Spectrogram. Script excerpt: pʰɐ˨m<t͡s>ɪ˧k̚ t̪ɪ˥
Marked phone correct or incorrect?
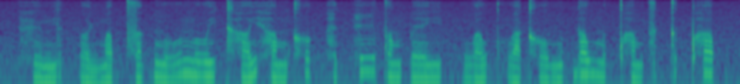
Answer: correct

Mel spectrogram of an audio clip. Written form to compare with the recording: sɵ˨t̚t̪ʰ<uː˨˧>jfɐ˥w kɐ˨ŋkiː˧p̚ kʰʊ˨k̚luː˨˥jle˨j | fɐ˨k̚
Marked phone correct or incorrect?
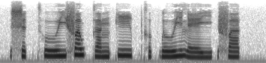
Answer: correct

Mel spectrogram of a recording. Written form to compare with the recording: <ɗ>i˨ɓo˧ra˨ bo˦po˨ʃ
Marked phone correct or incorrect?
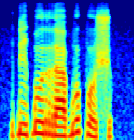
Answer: correct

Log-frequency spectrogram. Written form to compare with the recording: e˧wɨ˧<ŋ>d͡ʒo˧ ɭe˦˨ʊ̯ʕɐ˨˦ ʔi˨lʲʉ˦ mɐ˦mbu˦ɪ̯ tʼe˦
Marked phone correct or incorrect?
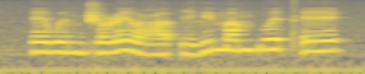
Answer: incorrect: n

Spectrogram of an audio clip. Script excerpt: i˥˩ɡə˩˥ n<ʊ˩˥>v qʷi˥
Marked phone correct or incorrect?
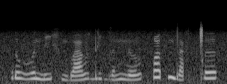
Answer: incorrect: ɵ˩˥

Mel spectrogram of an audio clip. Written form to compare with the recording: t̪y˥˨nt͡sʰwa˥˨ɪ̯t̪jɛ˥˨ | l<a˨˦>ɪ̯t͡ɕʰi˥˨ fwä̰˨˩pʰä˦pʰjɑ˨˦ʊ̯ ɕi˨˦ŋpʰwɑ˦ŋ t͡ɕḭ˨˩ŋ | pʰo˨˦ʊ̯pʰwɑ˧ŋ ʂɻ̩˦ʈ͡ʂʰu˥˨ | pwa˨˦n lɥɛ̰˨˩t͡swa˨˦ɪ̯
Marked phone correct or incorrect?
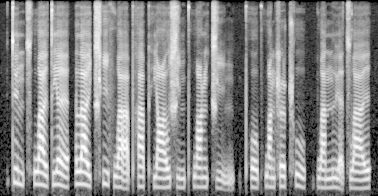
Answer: incorrect: a˥˨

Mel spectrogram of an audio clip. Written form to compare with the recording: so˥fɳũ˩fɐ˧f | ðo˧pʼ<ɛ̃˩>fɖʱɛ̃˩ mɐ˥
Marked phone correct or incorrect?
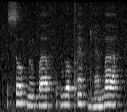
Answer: incorrect: ɛ̃˥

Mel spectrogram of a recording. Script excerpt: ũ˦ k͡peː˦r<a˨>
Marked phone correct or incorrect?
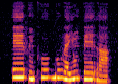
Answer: correct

